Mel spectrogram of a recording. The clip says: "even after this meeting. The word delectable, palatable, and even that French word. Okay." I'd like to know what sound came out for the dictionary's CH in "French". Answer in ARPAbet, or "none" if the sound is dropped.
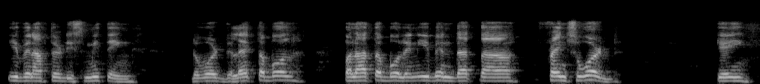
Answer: S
